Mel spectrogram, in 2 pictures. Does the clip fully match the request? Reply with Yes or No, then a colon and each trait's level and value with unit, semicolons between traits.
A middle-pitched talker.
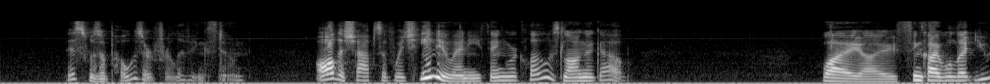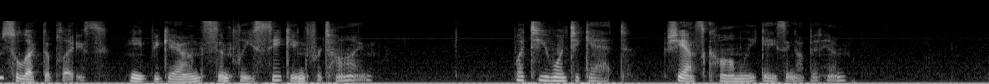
Yes: medium, 170 Hz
